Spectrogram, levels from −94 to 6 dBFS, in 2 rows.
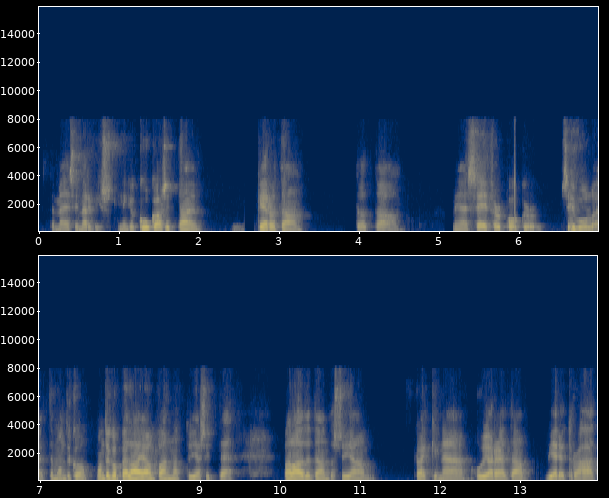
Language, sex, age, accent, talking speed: Finnish, male, 20-39, native, 110 wpm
